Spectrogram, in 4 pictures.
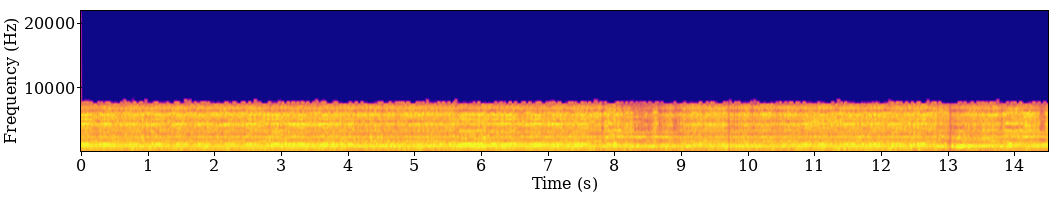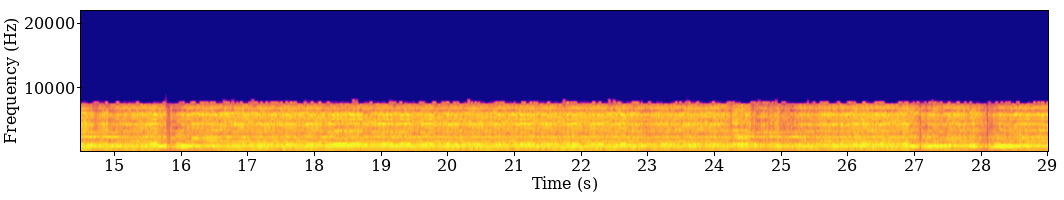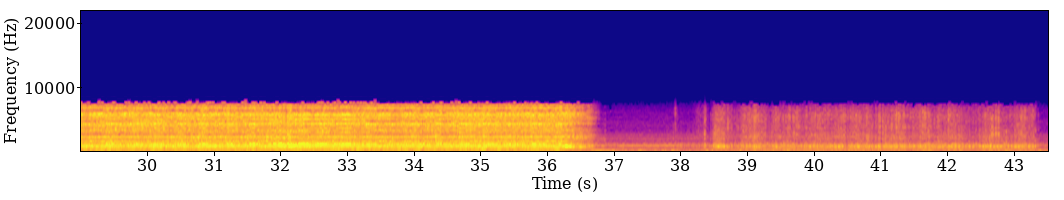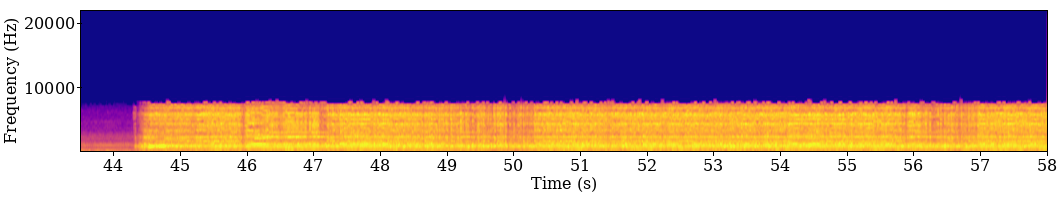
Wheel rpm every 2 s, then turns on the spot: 160, 160, 160, 160, 160, 160, 140, 150, 150, 160, 160, 170, 160, 140, 140, 160, 160, 150, 30, 10, 20, 10, 110, 160, 160, 160, 160, 160, 160.
38-44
